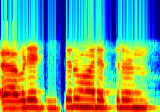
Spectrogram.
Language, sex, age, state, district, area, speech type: Malayalam, female, 18-30, Kerala, Wayanad, rural, conversation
